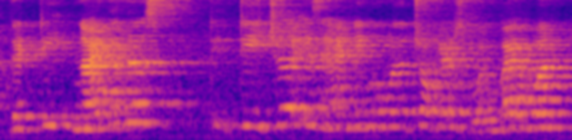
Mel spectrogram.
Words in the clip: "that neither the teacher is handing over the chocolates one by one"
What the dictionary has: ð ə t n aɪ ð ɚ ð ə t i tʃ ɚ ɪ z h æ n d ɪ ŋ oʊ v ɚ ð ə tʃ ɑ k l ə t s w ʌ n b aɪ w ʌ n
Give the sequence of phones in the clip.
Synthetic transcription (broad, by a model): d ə t n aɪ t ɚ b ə t i tʃ ɚ ɪ z h æ n d ɪ ŋ oʊ v ɚ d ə tʃ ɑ k ə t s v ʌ n b aɪ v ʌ n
